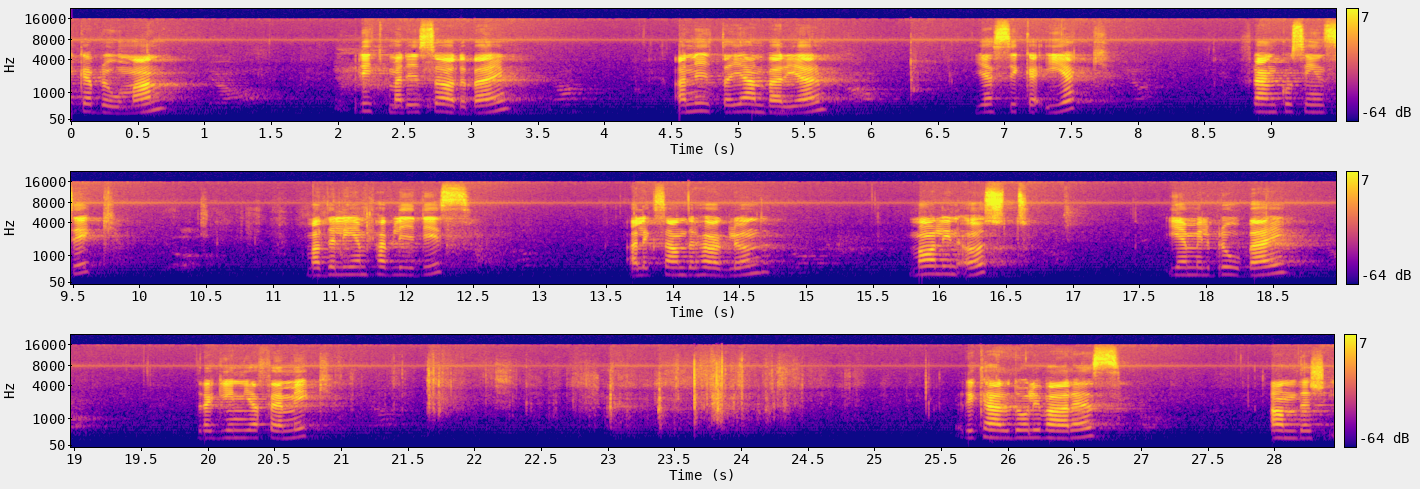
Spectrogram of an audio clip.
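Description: A woman speaks into a microphone in short bursts with pauses.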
